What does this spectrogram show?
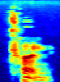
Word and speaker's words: can: tricks in this case the word can is mostly pronounced Kund number one ability practice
